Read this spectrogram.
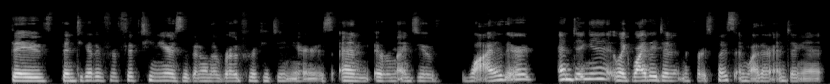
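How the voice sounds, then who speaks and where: A woman's voice: low-pitched, darkish tone, no room sound, clean studio sound. A woman guest on a podcast, talking casually and thoughtfully, hesitating often and saying "like" a lot. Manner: thoughtful, hesitant, heavy use of "like". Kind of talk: casual chat.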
